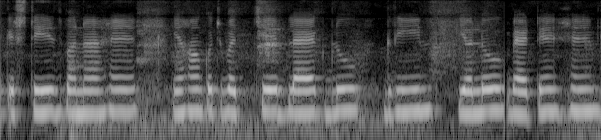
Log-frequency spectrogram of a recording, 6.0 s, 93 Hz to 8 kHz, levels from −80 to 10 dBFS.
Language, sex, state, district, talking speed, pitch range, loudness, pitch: Hindi, female, Chhattisgarh, Kabirdham, 120 wpm, 225-235 Hz, -21 LUFS, 230 Hz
